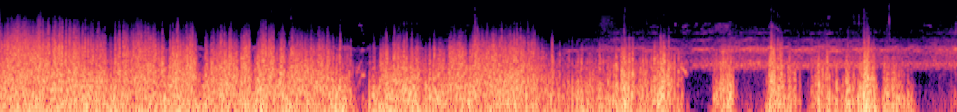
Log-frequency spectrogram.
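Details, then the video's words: Snow goose flocks at Clinton Lake, Illinois, migrating in a February blizzard: strong roaring wind dominates at first, then scattered nasal honks of many geese emerge through gusty wind noise. "snow geese blizzard"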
